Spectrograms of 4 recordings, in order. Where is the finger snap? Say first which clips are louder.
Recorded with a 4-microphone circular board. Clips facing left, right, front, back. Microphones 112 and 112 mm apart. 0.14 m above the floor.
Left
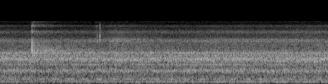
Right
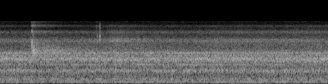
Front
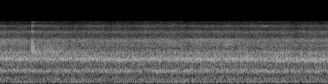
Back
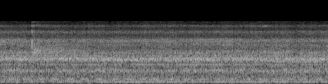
Even, back 1 dB; 135° right, 2.5 m.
